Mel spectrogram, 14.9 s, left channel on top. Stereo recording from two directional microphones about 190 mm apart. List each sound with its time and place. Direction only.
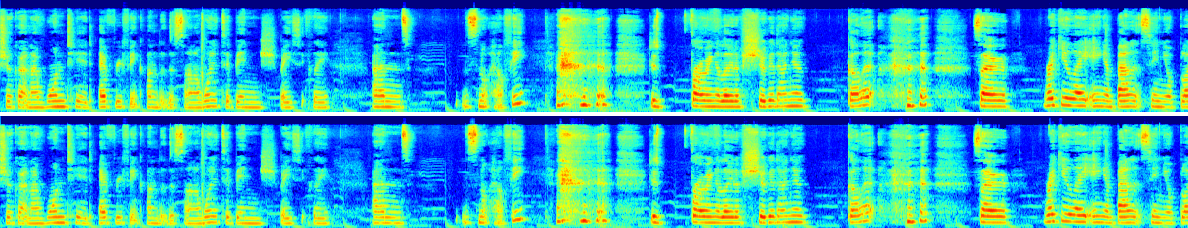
0.0 s a woman's voice: 45° left (ahead or behind)
5.8 s a woman's voice: 45° left (ahead or behind)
